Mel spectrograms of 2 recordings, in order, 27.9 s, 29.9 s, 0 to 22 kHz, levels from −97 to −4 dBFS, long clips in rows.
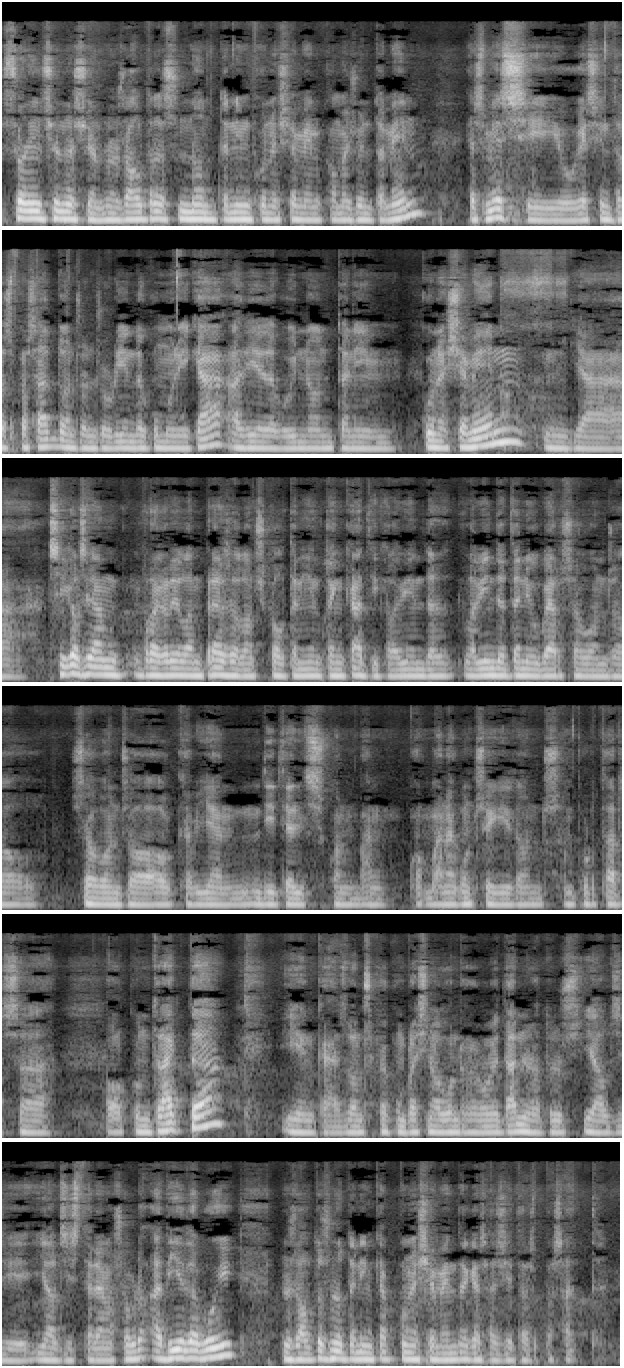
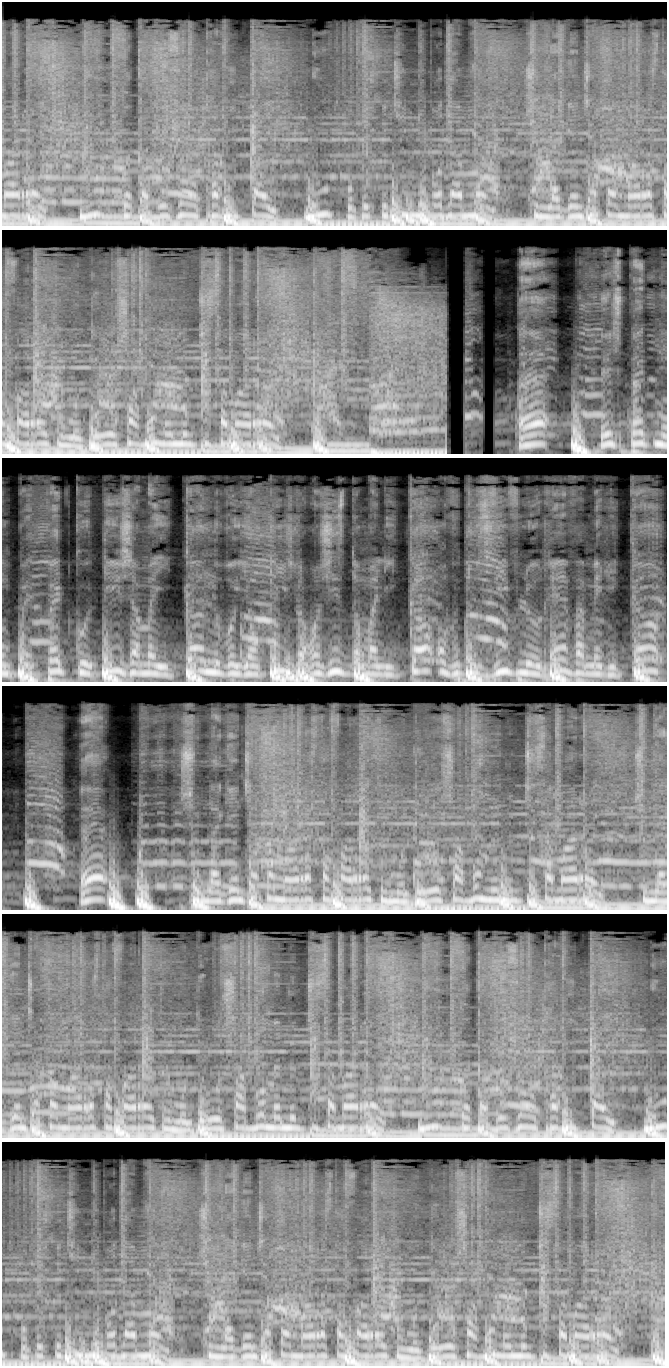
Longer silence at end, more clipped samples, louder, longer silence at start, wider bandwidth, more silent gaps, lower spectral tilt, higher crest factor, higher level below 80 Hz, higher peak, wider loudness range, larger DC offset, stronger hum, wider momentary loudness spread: about the same, 0.1 s vs 0 s; neither; second, -23 LUFS vs -12 LUFS; about the same, 0 s vs 0 s; about the same, 15.5 kHz vs 16.5 kHz; second, none vs 8.39-8.44 s, 8.61-8.68 s; about the same, -4.5 dB/octave vs -5 dB/octave; first, 22 dB vs 12 dB; second, -56 dBFS vs -18 dBFS; about the same, 0 dBFS vs 0 dBFS; first, 6 LU vs 2 LU; neither; neither; first, 11 LU vs 4 LU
